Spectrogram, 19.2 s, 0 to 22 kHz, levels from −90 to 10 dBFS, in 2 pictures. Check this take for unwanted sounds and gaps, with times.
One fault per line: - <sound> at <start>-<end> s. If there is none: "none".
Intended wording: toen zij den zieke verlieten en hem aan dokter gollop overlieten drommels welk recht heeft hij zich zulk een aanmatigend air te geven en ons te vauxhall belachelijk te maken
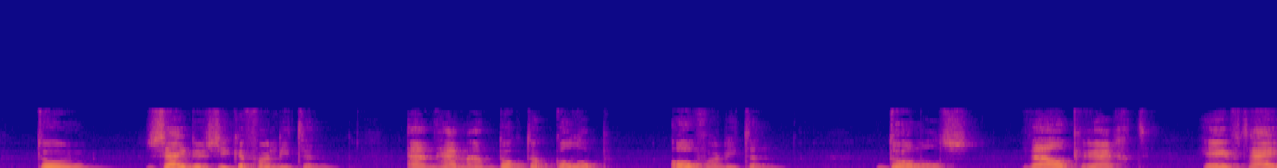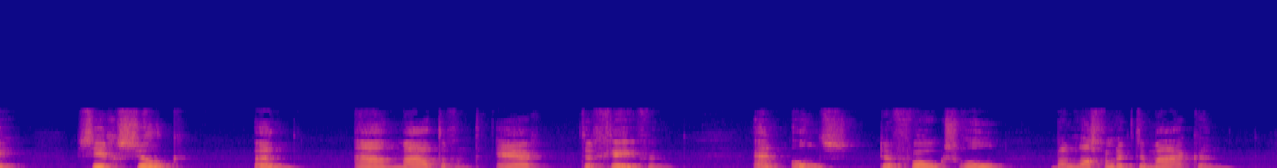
none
